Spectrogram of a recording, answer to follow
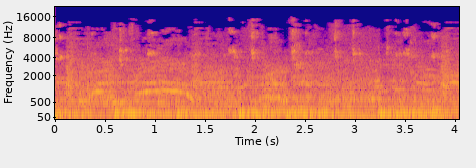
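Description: Basketball arena court sound: a steady crowd hum, with the ball being dribbled on the hardwood. There is a brief high squeak about a second in.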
